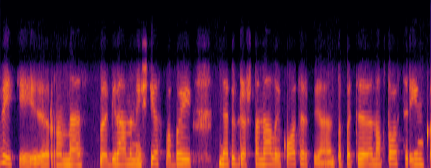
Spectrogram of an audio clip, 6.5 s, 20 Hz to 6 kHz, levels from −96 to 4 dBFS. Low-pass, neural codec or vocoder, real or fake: 5.4 kHz; none; real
